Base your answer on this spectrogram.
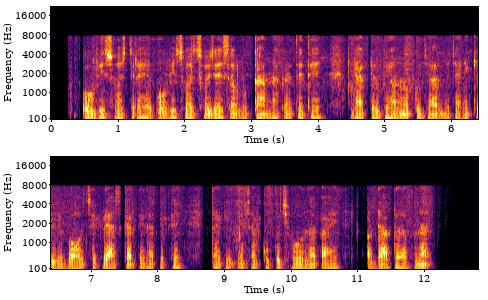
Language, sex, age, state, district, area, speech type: Hindi, male, 18-30, Uttar Pradesh, Chandauli, urban, spontaneous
